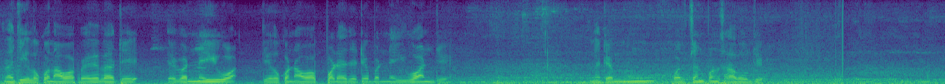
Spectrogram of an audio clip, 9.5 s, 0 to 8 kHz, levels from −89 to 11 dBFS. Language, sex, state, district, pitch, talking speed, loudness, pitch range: Gujarati, male, Gujarat, Gandhinagar, 130 Hz, 145 wpm, -16 LUFS, 115-140 Hz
